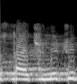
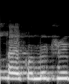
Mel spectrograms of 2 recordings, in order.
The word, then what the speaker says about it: stoichiometry: कुछ स्टूडेंट जो है इसको स्टोइचियोमेट्री प्रोनाउंसिएट करते हैं, कुछ लोग स्टोइकोमेट्री प्रोनाउंसिएट करते हैं। ये कोई बड़ी बात नहीं है।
